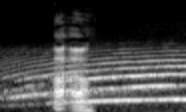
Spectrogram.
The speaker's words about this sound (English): You know what that means when you hear the siren.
